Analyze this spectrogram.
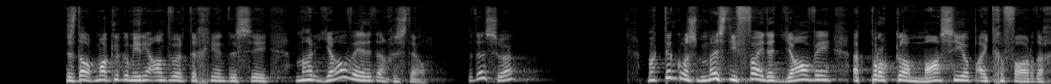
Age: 50-69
